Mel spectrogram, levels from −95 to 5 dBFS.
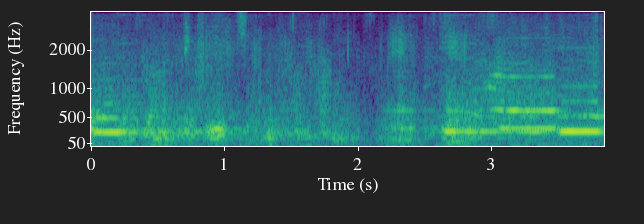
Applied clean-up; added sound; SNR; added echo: neural separator model SepFormer DNS4.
